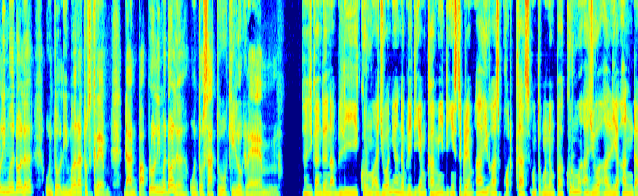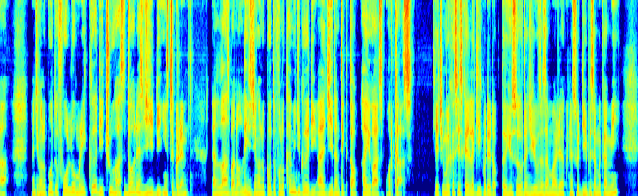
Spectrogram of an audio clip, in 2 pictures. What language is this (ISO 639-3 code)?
msa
